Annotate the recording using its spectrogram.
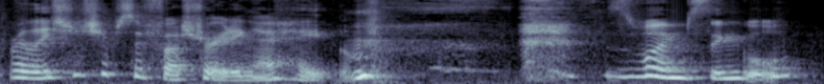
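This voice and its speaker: A young woman with an Australian accent talks in a loose, frank way, sprinkling in swear words and fillers. Her voice sits a little higher than most women's. The sound bounces around a roomy space at home. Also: big pitch swings, normal speed, vocal fry, dark tone. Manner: chatty, frank, swears freely, lots of filler likes. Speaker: book vlogger. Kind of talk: casual reading vlog chat. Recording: roomy echo.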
